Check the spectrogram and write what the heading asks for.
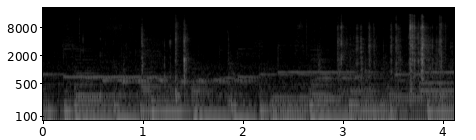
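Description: Scattered computer keyboard key clicks, a few at a time, over background music with a stepping bass line.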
